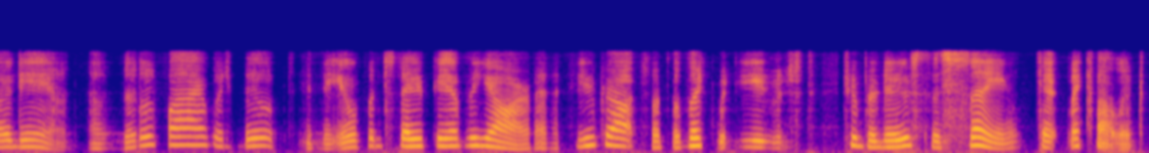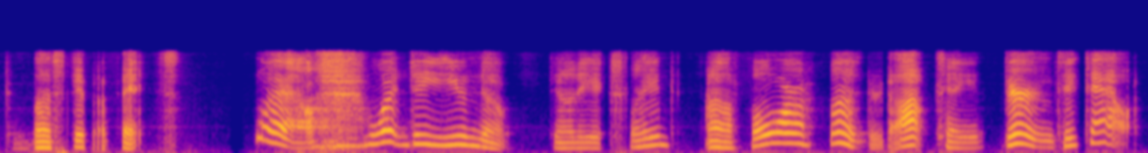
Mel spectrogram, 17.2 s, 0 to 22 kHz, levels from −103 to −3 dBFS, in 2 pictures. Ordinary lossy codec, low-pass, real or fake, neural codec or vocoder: Opus, 64 kbps; 5.4 kHz; fake; codec, 24 kHz, 1 kbps, SNAC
